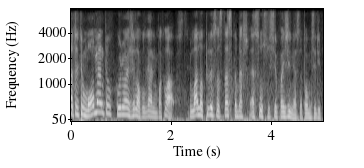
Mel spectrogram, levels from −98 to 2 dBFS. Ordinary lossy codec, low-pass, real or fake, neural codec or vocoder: AAC, 48 kbps; 7.2 kHz; fake; codec, 24 kHz, 1 kbps, SNAC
